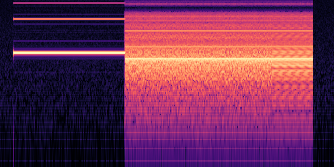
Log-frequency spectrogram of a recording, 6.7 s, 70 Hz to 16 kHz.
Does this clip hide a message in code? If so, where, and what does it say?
Yes: Commodore tape loading (standard loader) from 0.3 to 6.3 s, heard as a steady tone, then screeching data.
